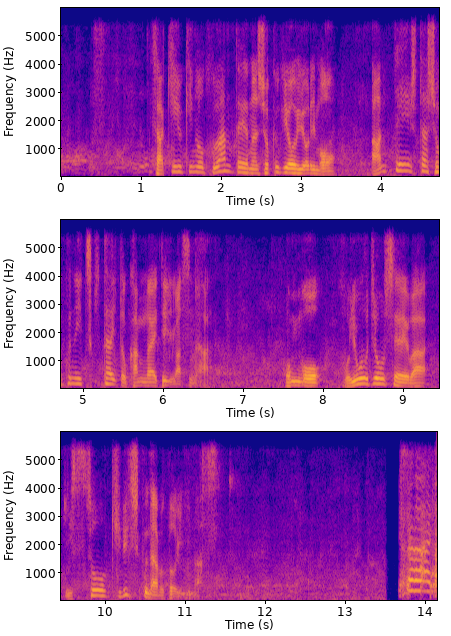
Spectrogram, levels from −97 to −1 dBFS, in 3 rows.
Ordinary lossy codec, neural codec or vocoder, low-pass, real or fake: Opus, 64 kbps; codec, 24 kHz, 1.5 kbps, HILCodec; 5.4 kHz; fake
